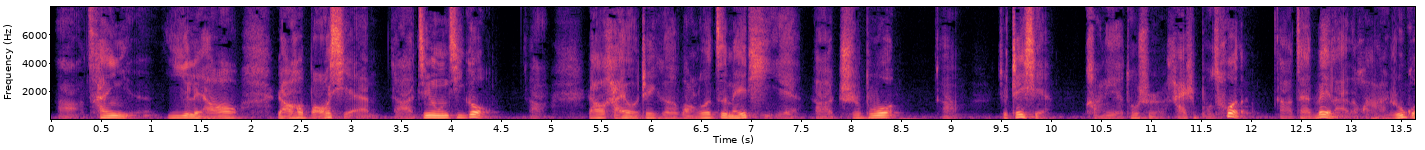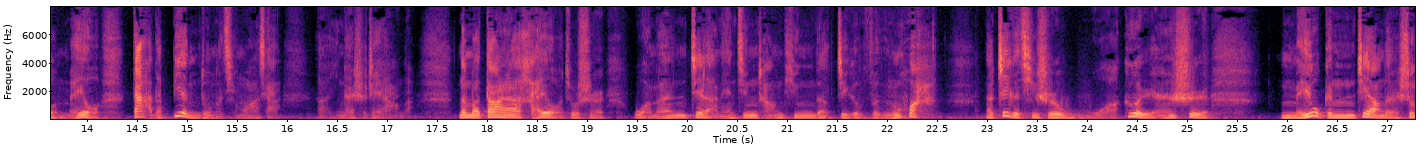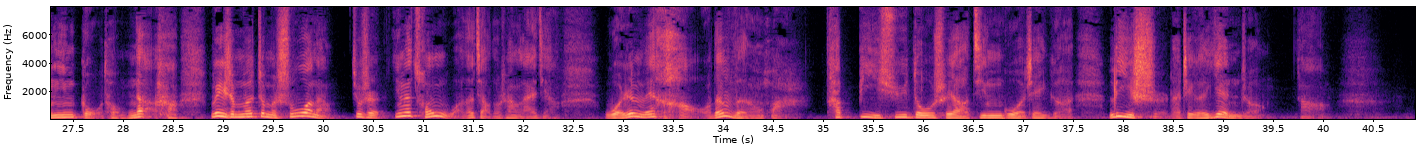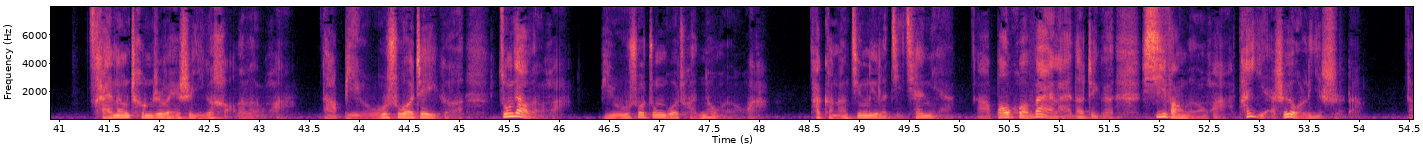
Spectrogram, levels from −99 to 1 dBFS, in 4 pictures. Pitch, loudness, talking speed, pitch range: 125 Hz, -24 LUFS, 235 characters per minute, 105-150 Hz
